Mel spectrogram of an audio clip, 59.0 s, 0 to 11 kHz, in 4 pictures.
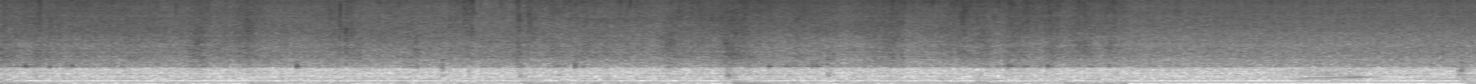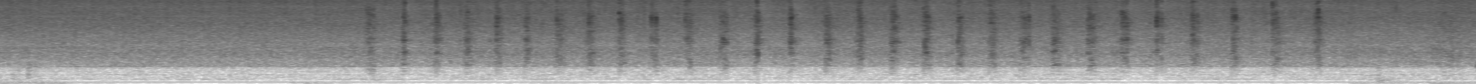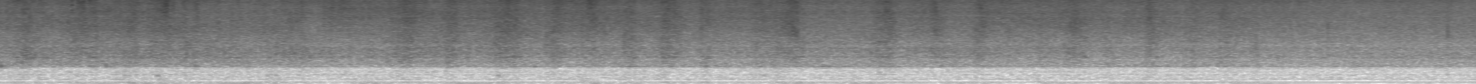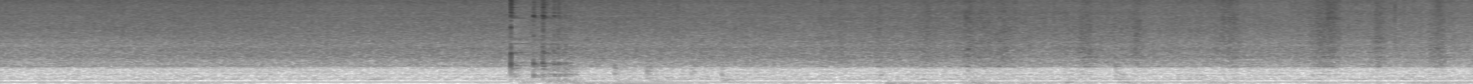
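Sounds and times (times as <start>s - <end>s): vegetables sizzling in a pan: 0.0s - 59.0s.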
